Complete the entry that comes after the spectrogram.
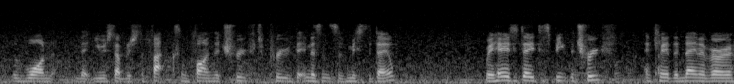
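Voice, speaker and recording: A man playing a defense lawyer in a roleplay courtroom, delivering an earnest opening statement and stumbling over some words. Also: fairly high pitch. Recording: noisy game voice chat.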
